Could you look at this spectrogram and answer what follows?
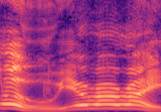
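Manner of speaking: very loud, very high, belted exclamation. Retelling Rodney Dangerfield thanking him for buying weed: Rodney Dangerfield impression. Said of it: "and he's like".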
